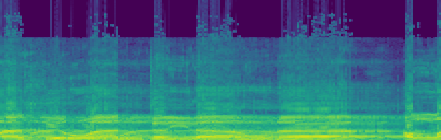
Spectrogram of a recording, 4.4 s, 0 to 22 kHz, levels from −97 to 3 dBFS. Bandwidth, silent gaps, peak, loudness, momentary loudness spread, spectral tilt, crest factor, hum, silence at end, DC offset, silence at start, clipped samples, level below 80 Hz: 17 kHz; none; 0 dBFS; -7 LUFS; 5 LU; -4.5 dB/octave; 8 dB; none; 0 s; under 0.1%; 0 s; 0.8%; -40 dBFS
